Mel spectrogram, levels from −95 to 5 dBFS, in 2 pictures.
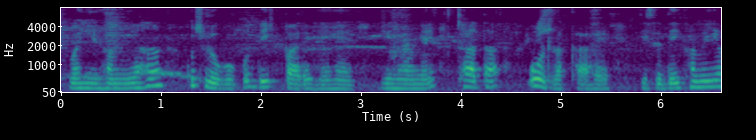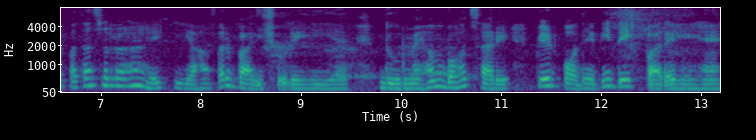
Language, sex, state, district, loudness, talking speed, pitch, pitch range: Hindi, female, Goa, North and South Goa, -38 LUFS, 190 wpm, 175 Hz, 160-230 Hz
